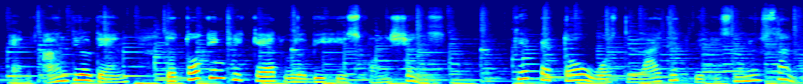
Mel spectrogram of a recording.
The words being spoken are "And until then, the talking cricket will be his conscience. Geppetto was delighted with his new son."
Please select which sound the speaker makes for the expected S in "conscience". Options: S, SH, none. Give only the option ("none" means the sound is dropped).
S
